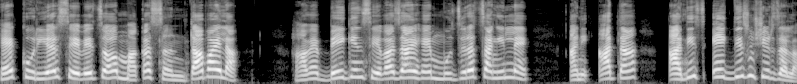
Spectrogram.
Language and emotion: Goan Konkani, angry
